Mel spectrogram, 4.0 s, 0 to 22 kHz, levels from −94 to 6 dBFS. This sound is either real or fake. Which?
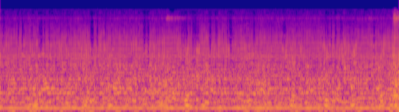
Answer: fake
